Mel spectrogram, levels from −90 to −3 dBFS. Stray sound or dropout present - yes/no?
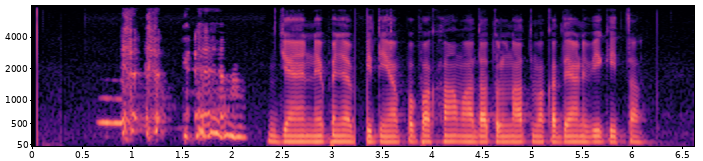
yes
